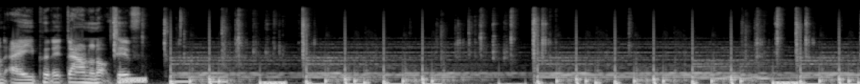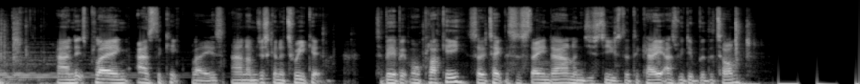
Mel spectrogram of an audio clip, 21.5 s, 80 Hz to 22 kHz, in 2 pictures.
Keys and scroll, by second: 1.4 shift+Down, 2.0 shift+space, 2.7 space, 3.2 shift+Down, 3.7 shift+space, 5.5 space, 6.2 shift+Down, 6.6 shift+space, 9.3 space, 9.6 shift+Up, 9.9 shift+space, 11.3 shift+Tab, 19.9 space.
